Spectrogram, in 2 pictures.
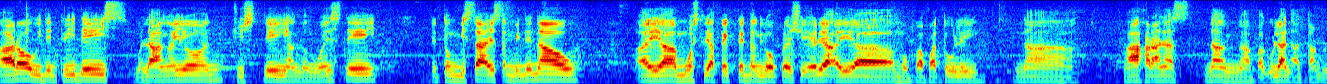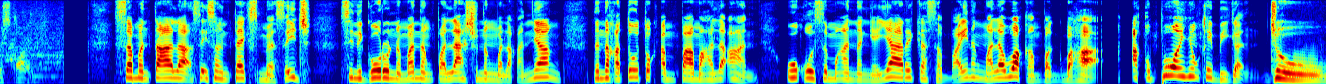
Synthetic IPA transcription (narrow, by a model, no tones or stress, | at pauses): ʔaːɾɐwwɪd̪ɪnt̪ɾid̪ejs | mɐlaŋɐjont͡ʃusd̪ejhɐŋɡaŋwɛnsd̪ej | ʔɛt̪oŋbɪsaːjɐsɐŋmɪnɪnaw | ʔɐjamost̪liɐfɛk̚t̪ɛd̪̚nɐŋlopɾɛʃoʔɛɾjɐʔːjamɐɡ̚papɐt̪uːlojnɐ | mɐkakɐɾaːnɐsnɐŋapɐɡʊlanɐt̪ːaɾmst̪oɾa̰n | sɐmɐnt̪aːlɐsɐʔɪsaŋt̪ɛkst̪mɛsɛd͡ʒ | sɪnɪɡuːɾo̞nɐmanɐŋpɐlaːʃonɐŋmɐlɐkɐnjaŋ | nɐnɐkɐt̪uːt̪o̞kɐŋpamɐɦɐlɐʔan | ʔuːkolsɐmɐŋanɐŋjɐjaːɾɪkɐsɐbajnɐŋmɐlɐwakɐŋpɐɡ̚bɐɦa̰ʔʔɐkopo̞ʔɐɪɲoŋkɐʔɪbiːɡɐ̰nd͡ʒo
